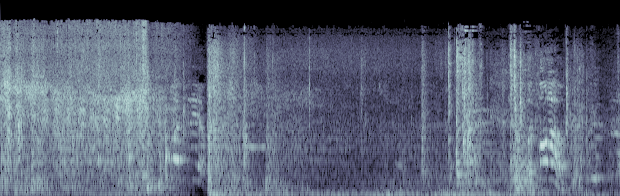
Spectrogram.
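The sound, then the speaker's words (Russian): An artillery gun fires a single loud shot, a deep booming blast that rolls into a long rumbling roar, with indistinct voices and clattering underneath. “Постріл!”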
